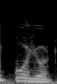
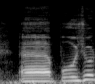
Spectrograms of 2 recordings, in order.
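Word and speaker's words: Peugeot: इसके बाद जो थी ऑफर आई थी पोजोट की, पीजोट, पोजोट, डिफरेंट लोग डिफरेंट नेम्स और उसको प्रोनाउंस करते हैं। पोजोट मैं उसे कहूँगा, और पोजोट के जो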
